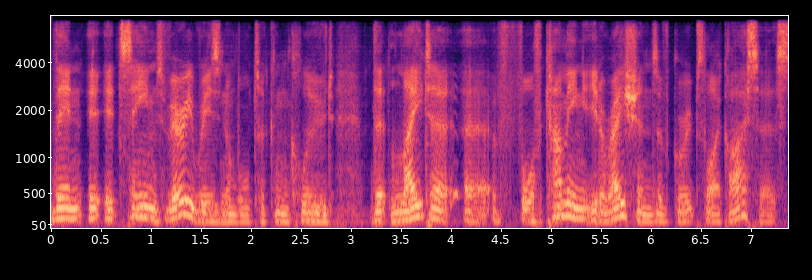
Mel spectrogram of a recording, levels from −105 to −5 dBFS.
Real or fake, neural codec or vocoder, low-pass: fake; vocoder, 24 kHz, 100 mel bands, Vocos; 7.2 kHz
